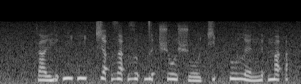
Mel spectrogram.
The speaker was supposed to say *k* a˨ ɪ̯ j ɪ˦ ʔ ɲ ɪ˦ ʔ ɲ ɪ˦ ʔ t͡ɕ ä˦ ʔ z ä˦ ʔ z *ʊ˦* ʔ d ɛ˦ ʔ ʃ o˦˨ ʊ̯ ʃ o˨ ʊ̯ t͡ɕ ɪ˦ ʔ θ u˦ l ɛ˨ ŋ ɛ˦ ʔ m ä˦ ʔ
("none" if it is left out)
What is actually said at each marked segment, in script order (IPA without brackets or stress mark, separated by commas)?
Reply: k, ʊ˦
